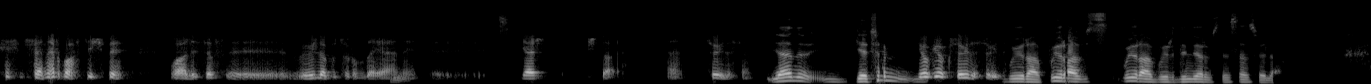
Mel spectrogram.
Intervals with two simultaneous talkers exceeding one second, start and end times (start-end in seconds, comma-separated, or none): none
